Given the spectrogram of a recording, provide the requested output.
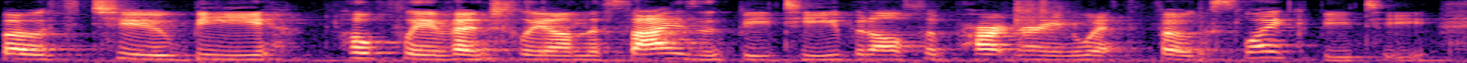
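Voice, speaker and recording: In an American accent, a woman talks at a fairly quick pace with fairly even intonation and a fairly high pitch, and the room echo is audible. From US. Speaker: venture capital investor. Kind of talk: panel discussion. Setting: conference stage with audience.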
